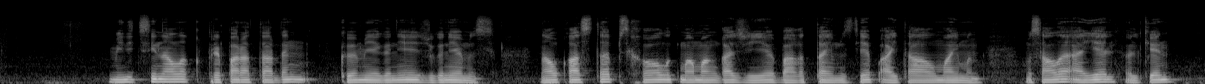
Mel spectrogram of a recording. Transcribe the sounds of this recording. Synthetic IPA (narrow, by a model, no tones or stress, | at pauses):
mʲe̞d̪ijt̪sɨjnɑlˠəqpɾʲe̞pɑɾat̪ːɑɾd̪əɴ | kʲʰɵme̞ɡʲɪne̞ʒʏɡʲɪne̞mɪz | nɑwqɑst̪əpsiχo̞lˠokmɑmɑɴʁɑʒijɪbɑʁət̪ːɑjməzd̪e̞pɑjt̪ɑɑlˠmɑjmən | məsɑlˠəʔæje̞lʏ̰lkʲe̞n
